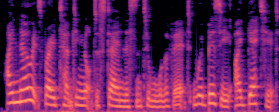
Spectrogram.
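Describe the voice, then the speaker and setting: A woman with a British accent, medium pitch, very wide pitch swings and a dark, mellow tone. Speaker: exam coach. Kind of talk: webinar sales pitch. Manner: animated.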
